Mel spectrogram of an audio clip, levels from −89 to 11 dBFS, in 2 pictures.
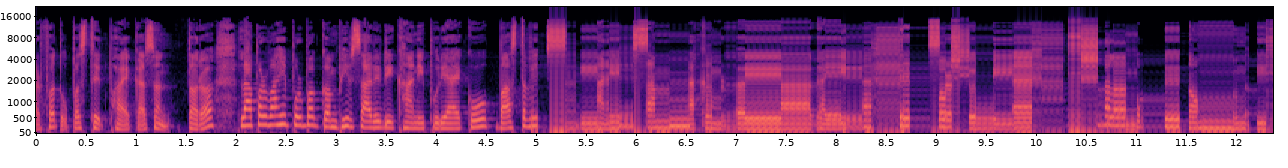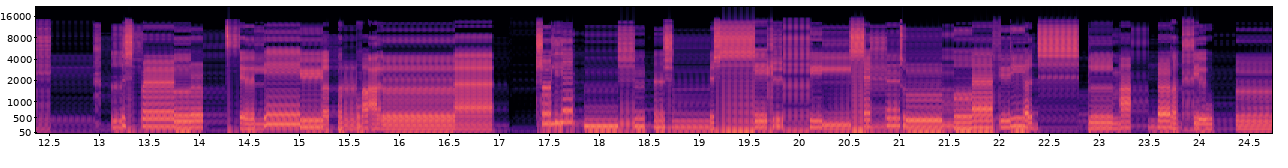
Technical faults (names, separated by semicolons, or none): robotic sound from repeated short buffers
